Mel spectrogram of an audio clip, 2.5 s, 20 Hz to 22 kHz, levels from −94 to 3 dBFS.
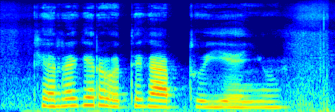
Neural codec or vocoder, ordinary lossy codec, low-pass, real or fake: none; none; none; real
